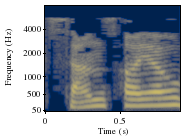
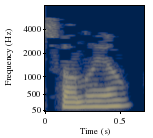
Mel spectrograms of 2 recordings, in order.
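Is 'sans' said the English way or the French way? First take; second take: English; French. First: Sans is said the English way, with a clear s. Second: Sans is said the French way, sounding like son. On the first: "I would pronounce it SANS.io" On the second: "you have more of a little French thing going on there"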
